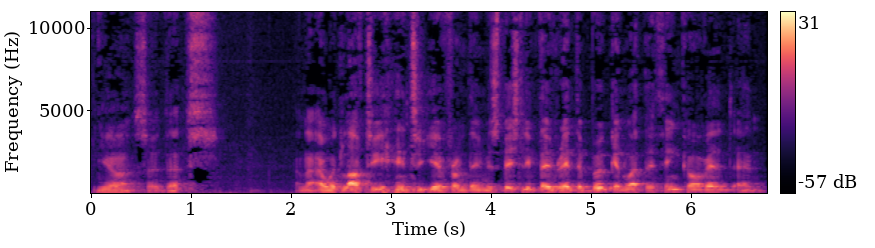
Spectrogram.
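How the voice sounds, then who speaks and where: A man with a South African accent talks casually as an interview guest. His voice sits low and his delivery is hesitant and halting. The sound is noticeably echoey. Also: steady tone. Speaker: author being interviewed.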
